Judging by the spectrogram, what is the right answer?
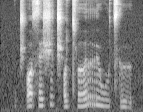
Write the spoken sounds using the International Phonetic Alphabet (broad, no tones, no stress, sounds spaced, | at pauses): t͡ʃʼ ɔ s ə ʃ ə t͡ʃʼ ɔ cʰ ɤ r ɯ w u t͡sʼ ɯ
